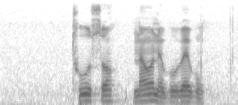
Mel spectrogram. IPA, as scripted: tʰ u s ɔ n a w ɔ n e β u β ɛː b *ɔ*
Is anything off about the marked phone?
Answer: yes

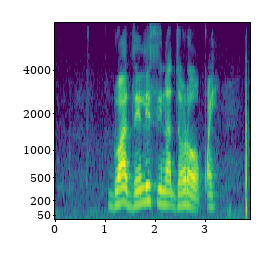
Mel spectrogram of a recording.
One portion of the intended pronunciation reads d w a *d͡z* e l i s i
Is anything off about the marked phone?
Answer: no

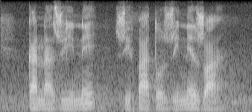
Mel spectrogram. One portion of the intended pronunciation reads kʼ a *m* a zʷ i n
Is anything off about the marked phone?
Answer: yes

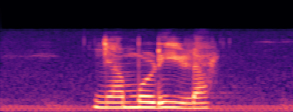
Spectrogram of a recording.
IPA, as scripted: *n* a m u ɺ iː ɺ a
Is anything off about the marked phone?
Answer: yes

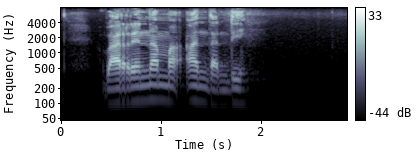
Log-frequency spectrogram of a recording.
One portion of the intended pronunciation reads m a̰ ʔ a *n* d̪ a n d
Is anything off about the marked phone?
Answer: no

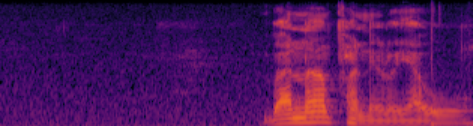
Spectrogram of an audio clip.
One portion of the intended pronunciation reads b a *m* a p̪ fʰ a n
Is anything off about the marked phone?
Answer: yes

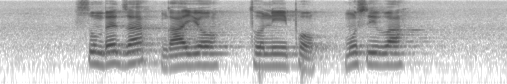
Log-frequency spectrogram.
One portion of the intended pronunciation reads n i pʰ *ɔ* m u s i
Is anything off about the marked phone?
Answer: no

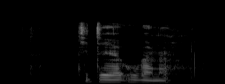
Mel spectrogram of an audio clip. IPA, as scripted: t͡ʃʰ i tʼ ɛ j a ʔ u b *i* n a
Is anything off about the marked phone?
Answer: yes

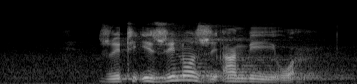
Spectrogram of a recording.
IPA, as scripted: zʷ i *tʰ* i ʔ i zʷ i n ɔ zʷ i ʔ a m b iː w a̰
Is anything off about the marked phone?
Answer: no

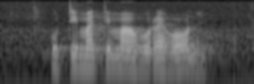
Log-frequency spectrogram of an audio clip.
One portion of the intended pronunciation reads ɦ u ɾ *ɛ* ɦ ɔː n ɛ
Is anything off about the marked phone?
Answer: no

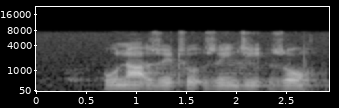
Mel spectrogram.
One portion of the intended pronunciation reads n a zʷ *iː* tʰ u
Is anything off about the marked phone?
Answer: yes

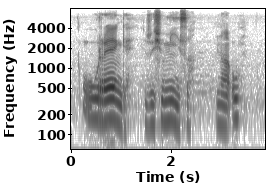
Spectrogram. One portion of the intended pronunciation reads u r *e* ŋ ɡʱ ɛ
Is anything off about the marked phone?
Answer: yes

